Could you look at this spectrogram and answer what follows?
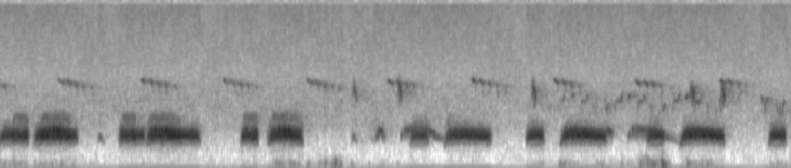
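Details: Spotted dove decoy at a ground snare giving repeated low coos in short and long bursts, while thin, high chirps from another bird sound faintly in the background.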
